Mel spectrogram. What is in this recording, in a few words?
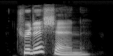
"TRADITION", english; 3000 words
